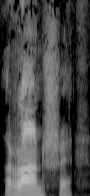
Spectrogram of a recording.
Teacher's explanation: «н» в этом слове произносится мягко, как и пишется «раньше»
